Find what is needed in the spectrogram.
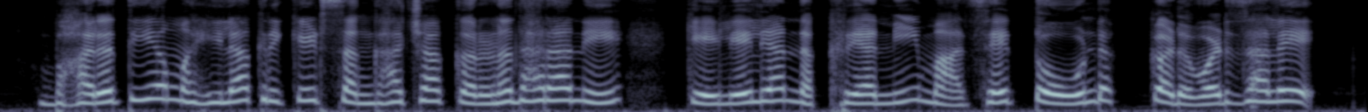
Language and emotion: Marathi, disgusted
